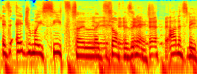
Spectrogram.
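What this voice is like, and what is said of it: Cork accent. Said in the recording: “sarcastic in a Cork accent”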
